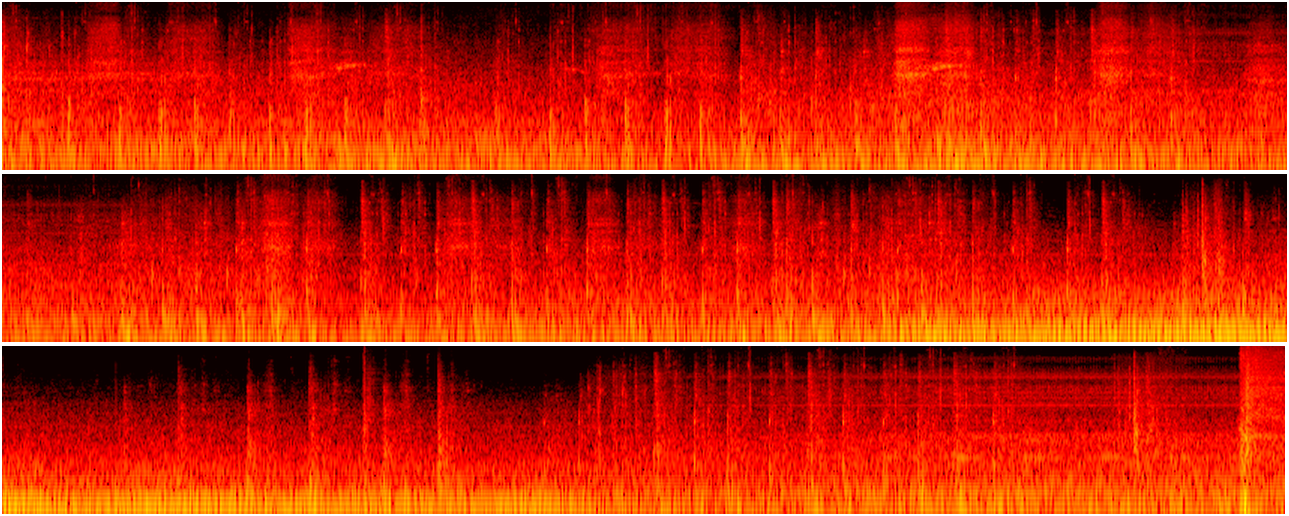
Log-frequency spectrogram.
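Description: Footsteps clank on metal stairs and walkways.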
